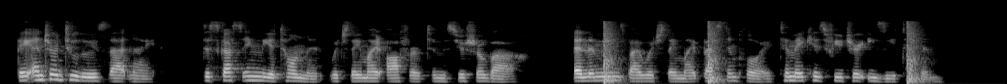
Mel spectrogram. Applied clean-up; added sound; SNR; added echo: classical method Wiener filter.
